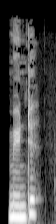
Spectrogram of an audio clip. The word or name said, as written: mynte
